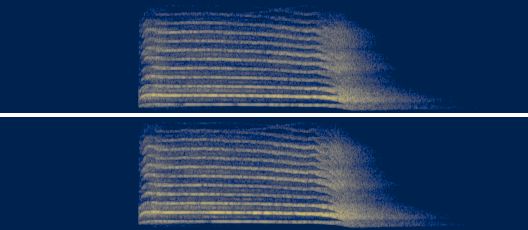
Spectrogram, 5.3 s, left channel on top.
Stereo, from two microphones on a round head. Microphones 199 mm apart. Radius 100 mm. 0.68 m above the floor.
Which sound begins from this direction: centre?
A scream, at 1.4 s.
